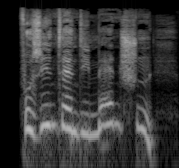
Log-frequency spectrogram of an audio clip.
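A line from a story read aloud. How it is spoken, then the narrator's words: Child calling upward. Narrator (German): rief der kleine Hävelmann hinauf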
